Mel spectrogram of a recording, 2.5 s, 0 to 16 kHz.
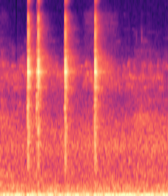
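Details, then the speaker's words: Toyota MR2 Spyder 2ZZ-GE cam-lift oil control valve, original JDM part, bench-tested off the engine powered from a motorcycle battery: five sharp irregular clicks in three seconds; solenoid pops crisply each time, seems to work. "I don't know if you can see it in there very well, but it pops those, that little solenoid pops. So I'm not noticing that anything's necessarily wrong with this thing. It seems to work."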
